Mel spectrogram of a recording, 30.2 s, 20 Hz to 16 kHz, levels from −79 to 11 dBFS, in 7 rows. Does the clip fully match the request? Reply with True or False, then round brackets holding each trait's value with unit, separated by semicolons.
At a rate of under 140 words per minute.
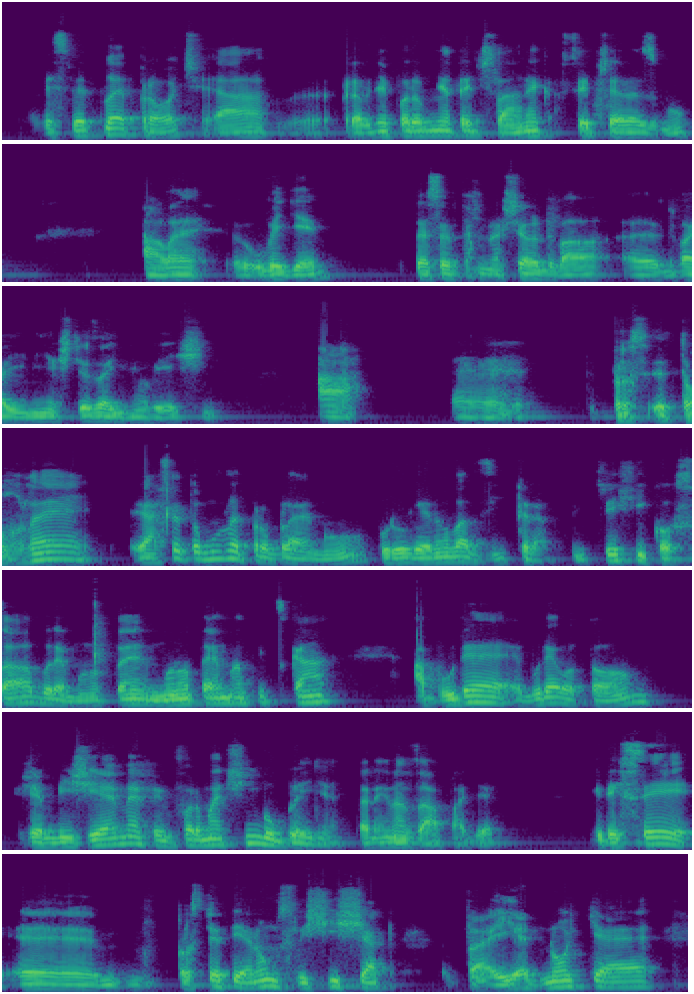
True (115 wpm)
